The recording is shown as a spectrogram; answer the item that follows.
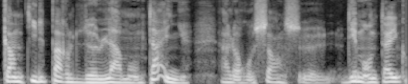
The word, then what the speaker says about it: Montaigne: Et je vais vous donner un exemple de gasconnerie ou de gasconnade, c'est que dans mon pays, on ne prononce pas le « i ». Et par conséquent, nous devrions l'appeler montagne.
